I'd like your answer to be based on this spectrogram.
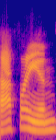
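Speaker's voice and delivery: put-on lady's voice with a Southern US accent.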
